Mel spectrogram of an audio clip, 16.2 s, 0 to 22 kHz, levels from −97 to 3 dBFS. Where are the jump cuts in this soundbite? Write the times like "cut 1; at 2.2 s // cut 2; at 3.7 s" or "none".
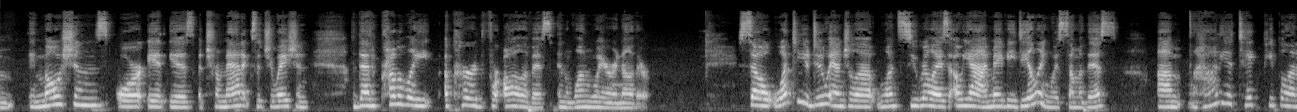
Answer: cut 1; at 4.4 s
